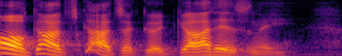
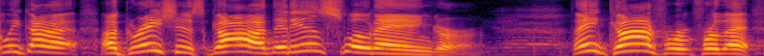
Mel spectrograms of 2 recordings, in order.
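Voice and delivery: loud, high, driving preaching; preaching at full force; 9 semitones higher, 16 dB louder than usual. Acted. Preacher voicing Jonah's bitterness to the flock, full force. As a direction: hammer the congregation with it.

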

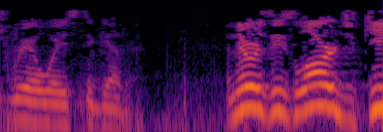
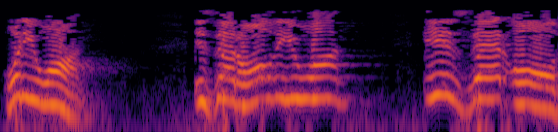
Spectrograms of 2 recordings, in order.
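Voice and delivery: louder, higher pointed questions; challenging preaching; 9 semitones higher, 6 dB louder than usual. Acted. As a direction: challenge the congregation.

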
